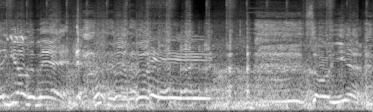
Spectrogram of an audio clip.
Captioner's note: laughs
